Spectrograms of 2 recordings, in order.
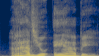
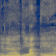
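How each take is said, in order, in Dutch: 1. Het wordt gezegd met levendige, jingle-achtige energie. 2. Het wordt gezegd op een vlakke, onenthousiaste manier. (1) "maar dan wil ik wel iemand interessant die de jingles inspreekt" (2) "En niet"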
